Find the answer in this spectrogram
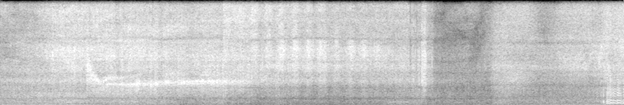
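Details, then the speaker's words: Dental air-water syringe rinse with suction after hydrochloric acid and pumice microabrasion of brown hypocalcified stains on a patient's central incisors: loud steady spray hiss and suction gurgling, a brief drop partway, then the hiss returns. "We'll just give that a rinse. It's fine. You don't have to lick it. Doesn't matter."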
